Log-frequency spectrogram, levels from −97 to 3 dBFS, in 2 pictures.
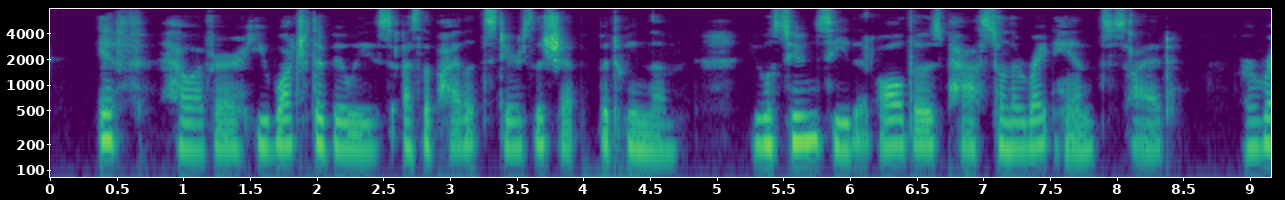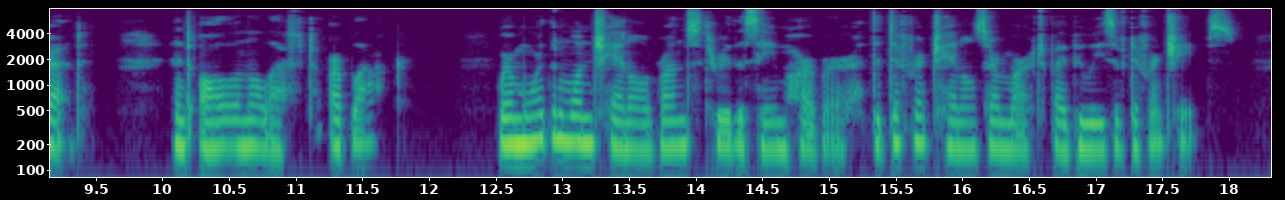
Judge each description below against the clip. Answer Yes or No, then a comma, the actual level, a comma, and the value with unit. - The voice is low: No, high, 190 Hz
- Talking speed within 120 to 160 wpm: No, average, 185 wpm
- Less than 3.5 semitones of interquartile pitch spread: Yes, narrow, 2.4 semitones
